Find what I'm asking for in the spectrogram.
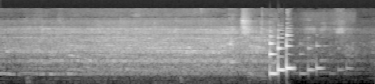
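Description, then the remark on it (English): A phone ringtone, not set to vibrate, plays a quick, loud sequence of several bright melodic tones, cutting in after a steady background of crowd noise and chatter. “Oh, shot. I forgot to put my vibrate on.”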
